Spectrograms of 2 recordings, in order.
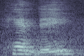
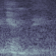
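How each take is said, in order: First: The word begins with an h sound. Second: The word begins without an h sound. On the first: "They don't say Hindi" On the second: "They say Indi. They drop the H's"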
